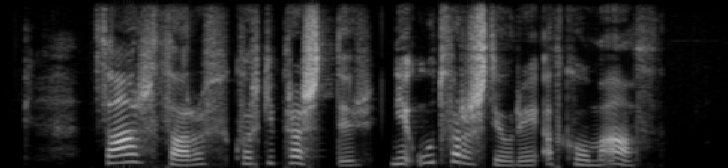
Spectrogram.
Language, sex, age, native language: Icelandic, female, 20-29, Icelandic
